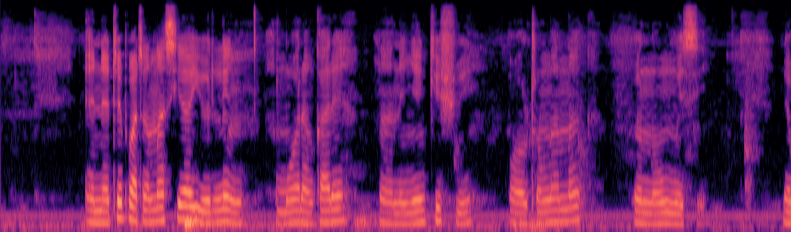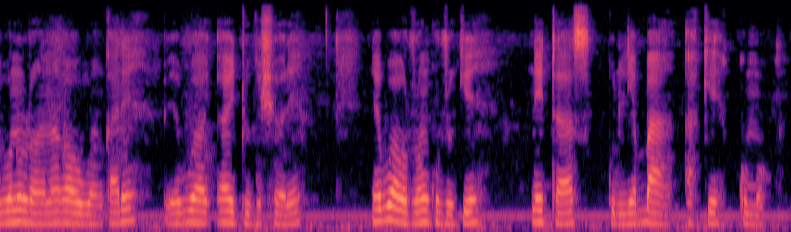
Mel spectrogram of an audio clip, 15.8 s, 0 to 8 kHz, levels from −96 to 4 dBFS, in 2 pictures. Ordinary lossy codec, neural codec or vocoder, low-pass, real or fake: none; none; 7.2 kHz; real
